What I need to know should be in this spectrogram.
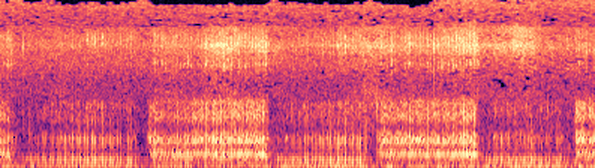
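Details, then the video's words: Devon Rex kitten named Coco purring: a continuous low buzzing rumble that swells and dips with each breath, alternating phases roughly every second, steady and close. "PURRING BLANKET"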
